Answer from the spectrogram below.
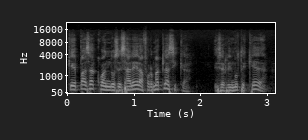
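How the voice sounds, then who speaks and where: A man, a singer and poet explaining rhythm in poetry in a relaxed café talk. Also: fairly high pitch, quick pace. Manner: explanatory, chants rhythm syllables. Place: café event in Cali.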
